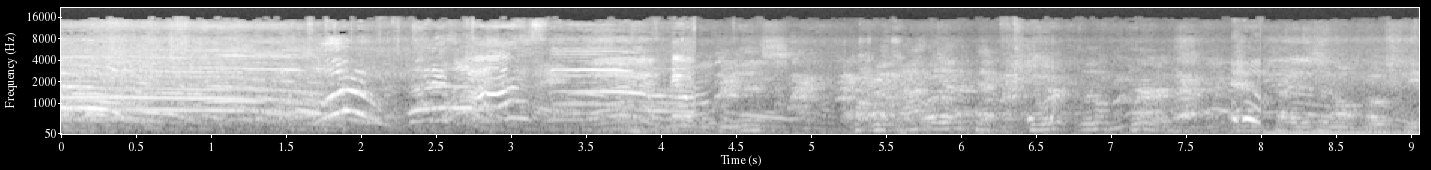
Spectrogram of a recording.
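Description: Sled dogs bark and howl excitedly.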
